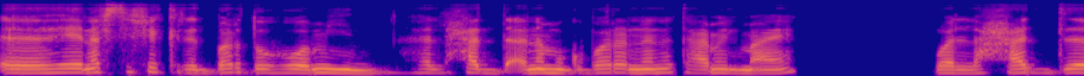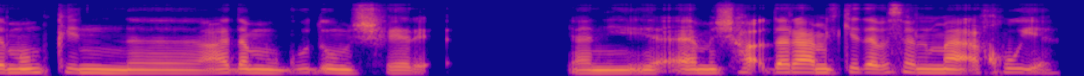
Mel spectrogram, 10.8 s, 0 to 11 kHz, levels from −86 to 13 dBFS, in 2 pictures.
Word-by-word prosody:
آآ، 160 0 +3
هي 175 +1 +2
نفس 180 +2 +1
فكرة 190 -5 -4
برضه 165 +1 -4
هو 160 0 +1
مين، 155 -2 0
هل 160 0 -10
حد 165 -4 -2
أنا 160 - +3
مجّبرة 160 +3 -2
إن 155 -1 +1
أنا 160 +1 0
أتعامِل 155 -2 -3
معاه 145 +4 -1 0.7
والّا 155 0 -1
حد 160 +1 -1
ممكن 165 -2 +1
آآ، 145 -1 -2
عدم 160 -1 +1
وجوده 160 +3 -3
مش 145 -3 +2
فارق، 140 0 -3 0.7
يعني 140 +1 0
أ - - +1
مش 155 0 +1
هاقدر 180 0 +3
أعمِل 170 -2 +6
كده 175 0 +1
مثلًا 180 +2 -2
مع 160 -1 +5
أخويا 175 -4 -4
160 Hz, 175 wpm, -24 LUFS, 150-165 Hz, 0.7 s, أعمِل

